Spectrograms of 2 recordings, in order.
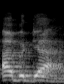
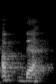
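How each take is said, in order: First: The word is said in an exaggerated, overdone way. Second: The word is said in a plain, relaxed way. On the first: This is how local learners overdo it. The speaker calls it wrong. "Kalau orang Indonesia terlalu lebay" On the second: This is how native speakers say it. The speaker calls it right. "Kalau orang sana cuma biasa aja"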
